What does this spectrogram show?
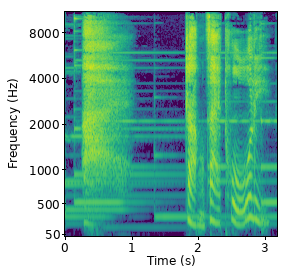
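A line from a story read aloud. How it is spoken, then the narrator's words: Sad, sighing. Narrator (Chinese): 邻居一脸悲伤的……唉声叹气的说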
